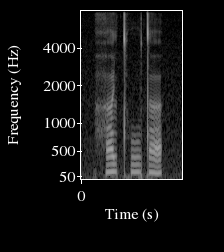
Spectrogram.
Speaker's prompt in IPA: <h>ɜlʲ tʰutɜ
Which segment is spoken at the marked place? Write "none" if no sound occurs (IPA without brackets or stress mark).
h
